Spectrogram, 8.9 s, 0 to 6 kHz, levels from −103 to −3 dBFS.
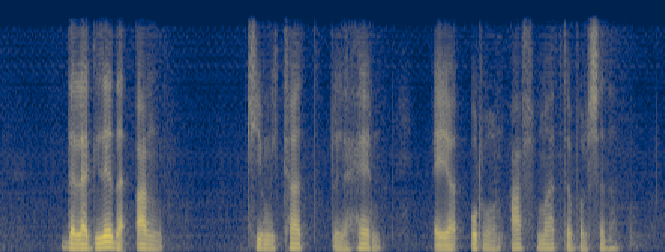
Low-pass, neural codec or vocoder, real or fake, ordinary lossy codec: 5.4 kHz; codec, 16 kHz, 0.3 kbps, FocalCodec; fake; none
